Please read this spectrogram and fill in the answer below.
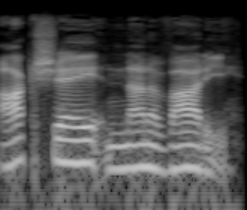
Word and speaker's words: Akshay Nanavati: It's from Elite Man Magazine, and my guest today is Akshay Nanavati.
